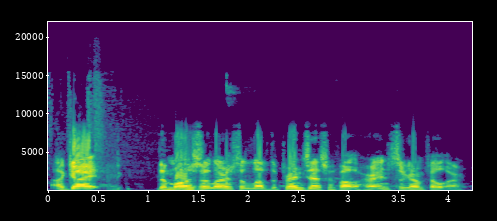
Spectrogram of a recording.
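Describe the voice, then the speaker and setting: A man's voice: on the high side, moderate pace, warm tone, dull audio. A man co-hosting a podcast in casual, bantering, informal chat. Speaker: podcast co-host. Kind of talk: casual chat, giving clues.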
